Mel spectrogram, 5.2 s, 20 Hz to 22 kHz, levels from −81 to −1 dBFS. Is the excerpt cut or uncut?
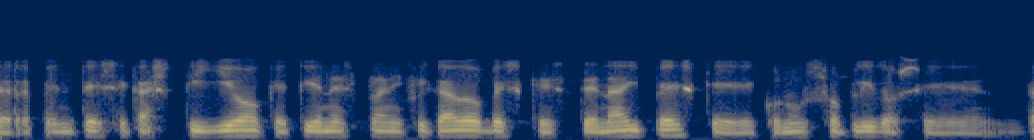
uncut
